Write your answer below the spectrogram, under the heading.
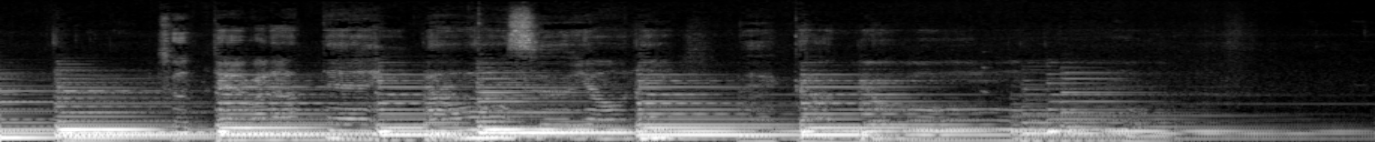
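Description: Digital piano playing the closing bars of a song, a new chord struck about once a second. The sound thins out and the last notes die away near the end.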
